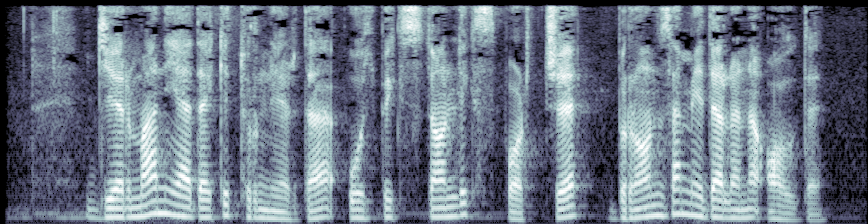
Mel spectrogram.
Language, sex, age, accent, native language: Uzbek, male, 12-17, Samarqand, Uzbek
